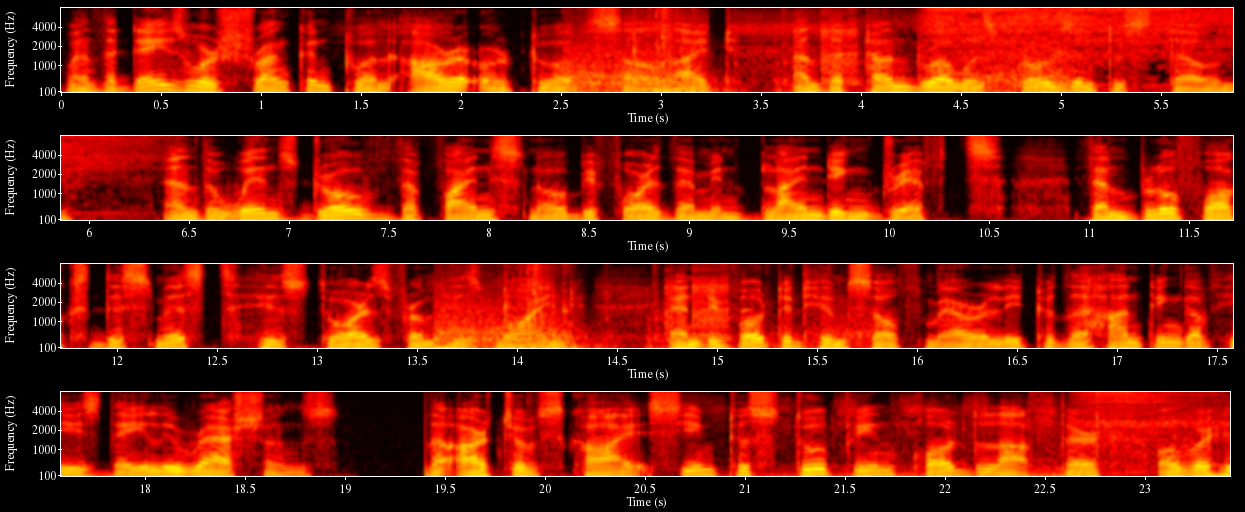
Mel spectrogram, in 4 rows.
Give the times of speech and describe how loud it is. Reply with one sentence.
The speech can be heard from 0.0 to 23.3 s, at a steady volume.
